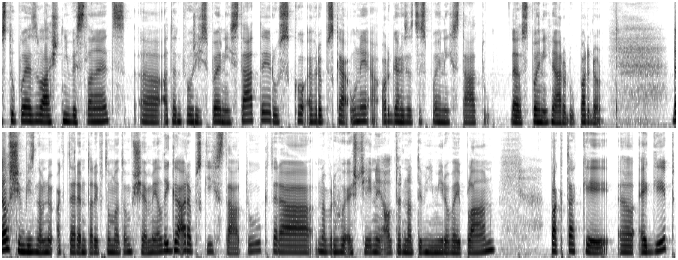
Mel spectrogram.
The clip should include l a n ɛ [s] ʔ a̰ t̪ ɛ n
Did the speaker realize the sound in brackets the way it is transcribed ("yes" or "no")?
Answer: no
